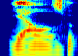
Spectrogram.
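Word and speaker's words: Jelle: go and look at i think it's pronounced yells marble runs um it's spelled j-e-l-l-e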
